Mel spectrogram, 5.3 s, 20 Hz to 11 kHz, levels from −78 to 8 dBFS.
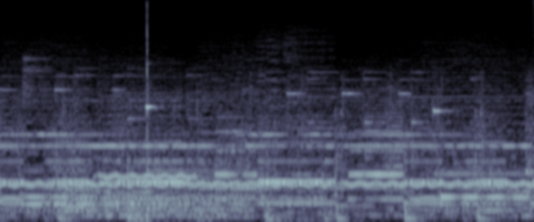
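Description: A music clip with one sharp, loud click at about 1.47 s. This is a file header played as audio: header bytes left in where pieces were joined, heard as samples.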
